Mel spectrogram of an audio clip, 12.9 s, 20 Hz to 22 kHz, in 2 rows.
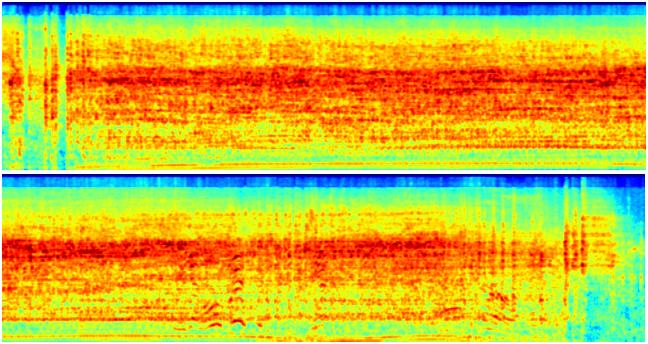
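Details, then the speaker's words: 1959 Chevy Apache that sat over 40 years, fed hand-poured fuel that sprays over the firewall: it cranks, catches and runs roughly with wavering revs, then dies. The owner suspects it needs a constant fuel flow. "but it just ain't gonna do it well i think it might do it with uh maybe some you had some constant flow of gas to it i can't believe it fired up"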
